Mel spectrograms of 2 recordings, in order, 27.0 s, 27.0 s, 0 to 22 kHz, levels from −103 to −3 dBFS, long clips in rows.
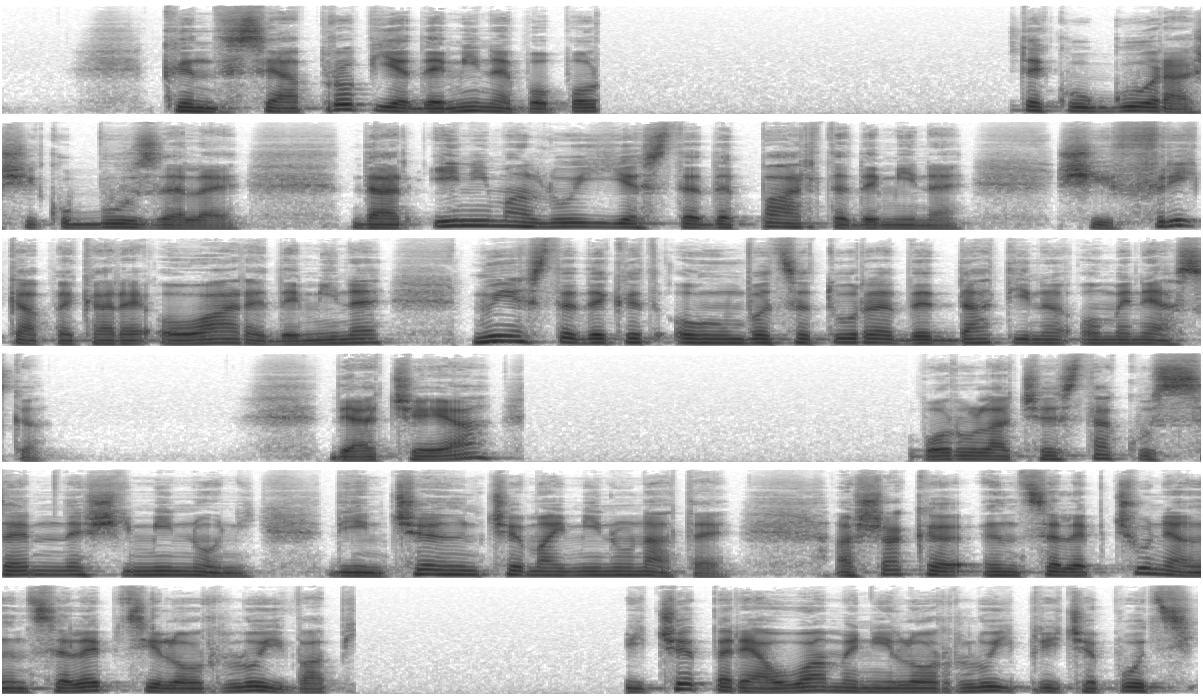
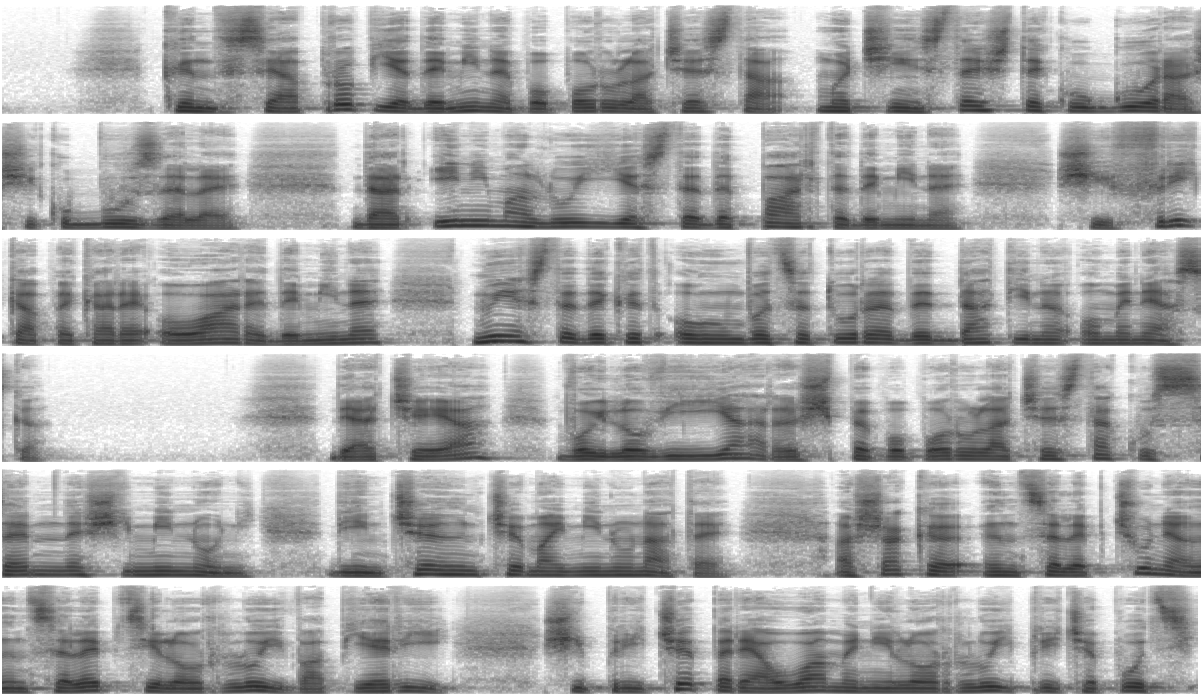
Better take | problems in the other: second | audio cutting out; at 2.5 s for 1.5 s, at 15 s for 1.5 s and at 24 s for 1 s

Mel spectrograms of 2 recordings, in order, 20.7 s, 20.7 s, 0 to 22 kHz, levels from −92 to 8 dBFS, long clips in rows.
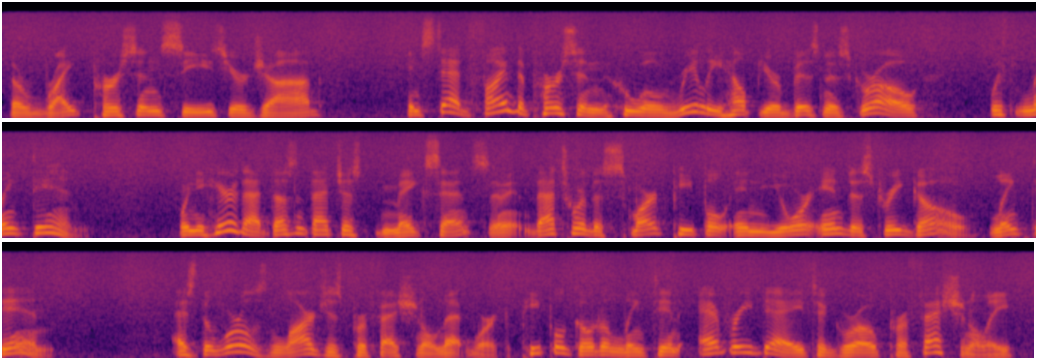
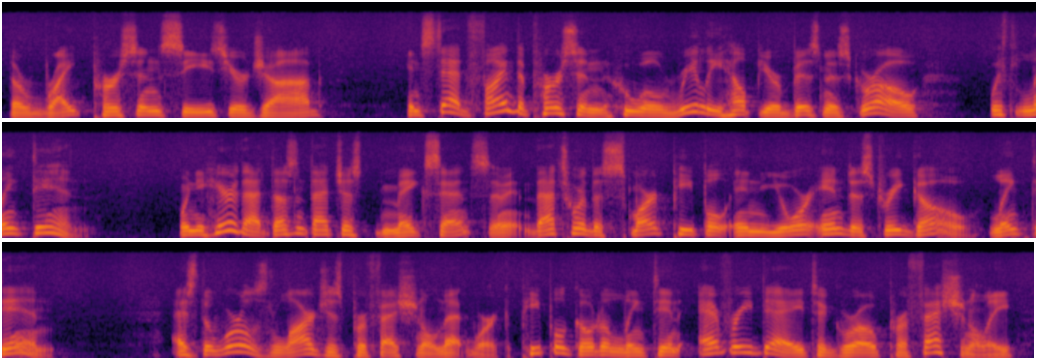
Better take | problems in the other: second | hiss; loud; throughout; 10 dB below the speech; faint in the second

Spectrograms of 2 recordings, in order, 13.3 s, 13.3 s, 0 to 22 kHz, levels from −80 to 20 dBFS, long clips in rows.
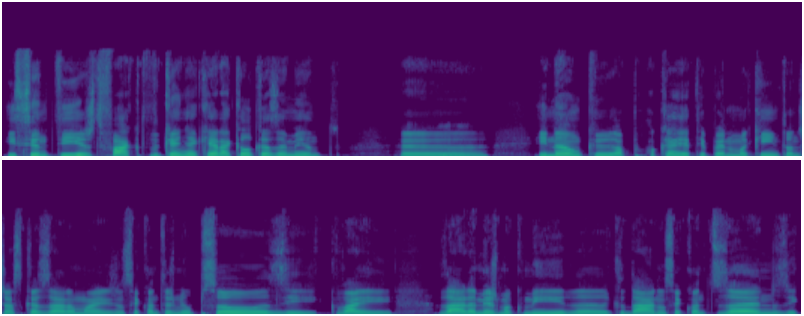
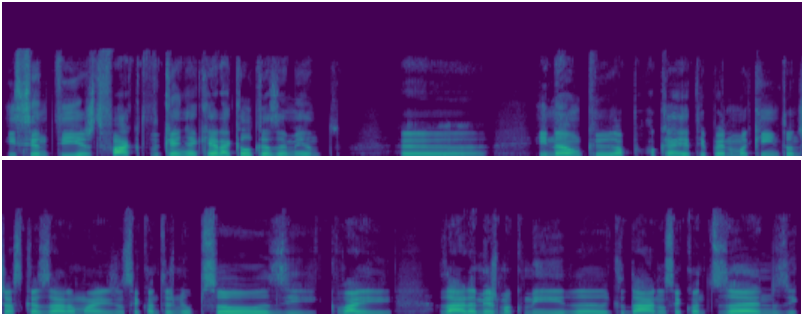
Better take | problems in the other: first | thin; very; fading below 400 Hz

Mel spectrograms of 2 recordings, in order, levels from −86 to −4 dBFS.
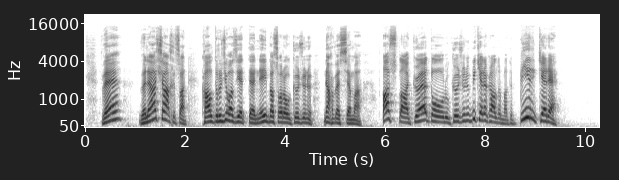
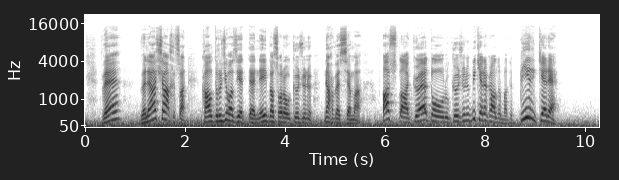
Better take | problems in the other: first | wind noise on the microphone; occasional gusts; 25 dB below the speech

